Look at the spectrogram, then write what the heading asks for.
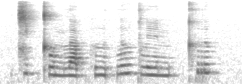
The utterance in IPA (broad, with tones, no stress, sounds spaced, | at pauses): t͡ɕ e˦˥ k̚ tʰ o˨˩ n l a˨˩ k̚ h ɯː˨˩ t̚ l ɯː˥˩ k l e˧ n | kʰ r ɯ˥˩ k̚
